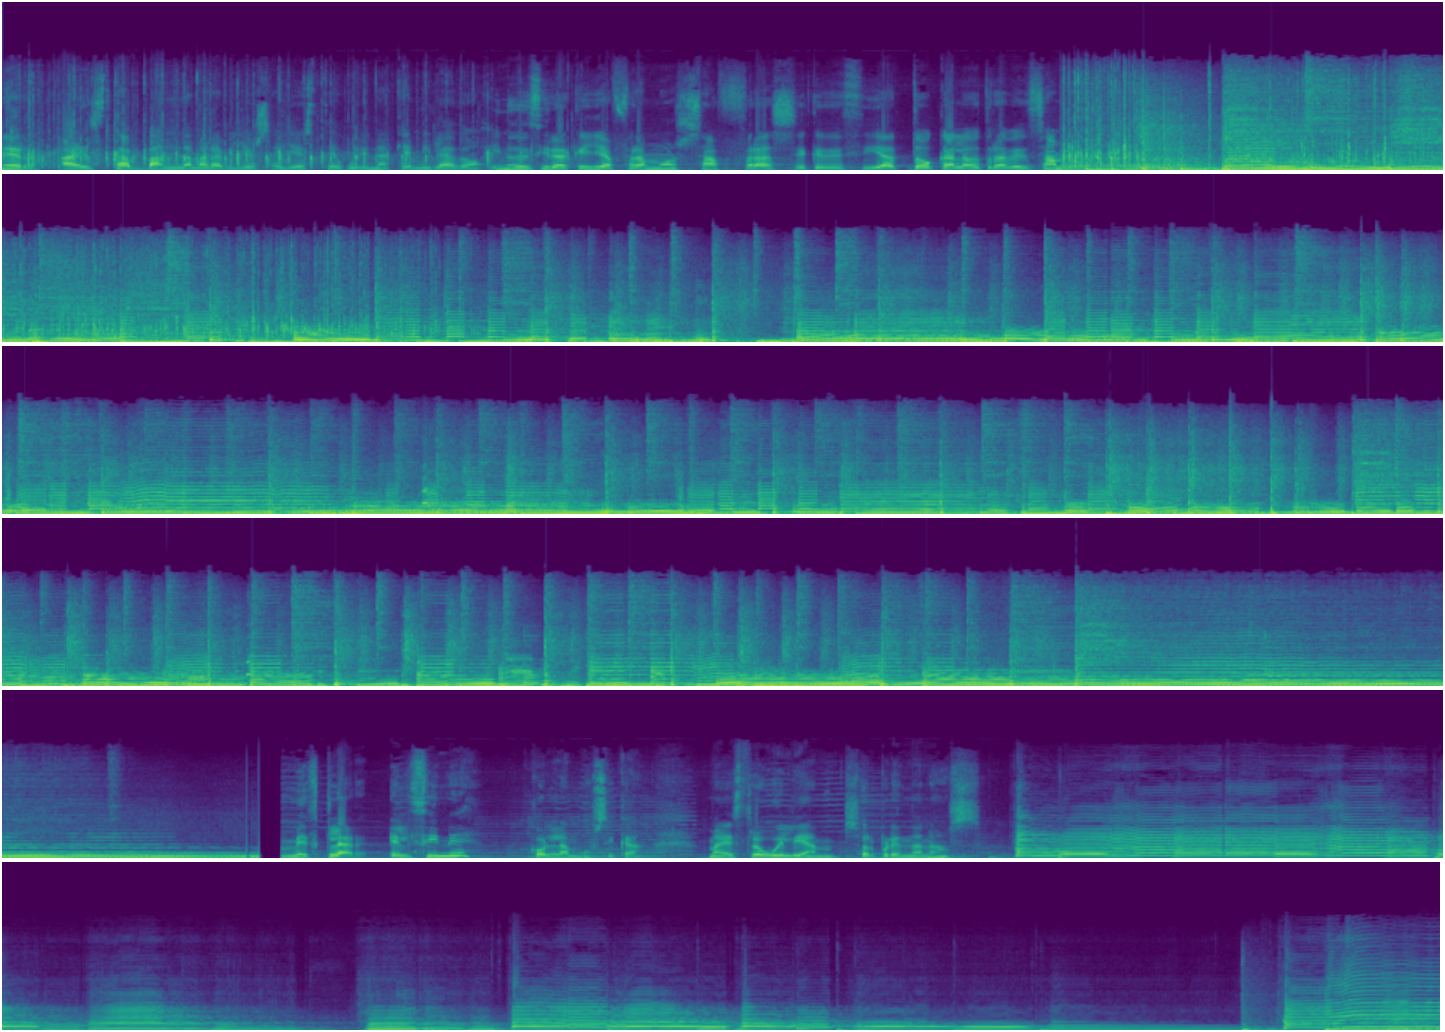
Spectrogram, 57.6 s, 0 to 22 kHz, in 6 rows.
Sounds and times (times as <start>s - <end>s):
Speech: 0.0s - 7.1s, 40.3s - 45.0s
Exciting music: 7.1s - 40.1s, 56.6s - 57.6s.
